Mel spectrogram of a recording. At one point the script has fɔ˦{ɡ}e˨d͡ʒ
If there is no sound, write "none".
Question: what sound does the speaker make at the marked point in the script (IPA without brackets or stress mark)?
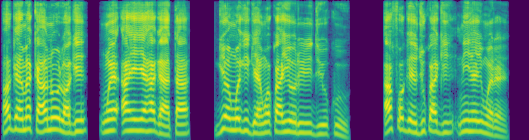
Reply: ɡ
